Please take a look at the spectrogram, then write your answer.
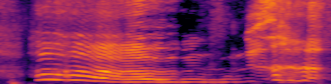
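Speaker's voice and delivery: long, open, deliberate yawn; big yawn. Real, not acted. Leading the chat in a yawn, big deliberate yawn. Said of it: "Here we go".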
